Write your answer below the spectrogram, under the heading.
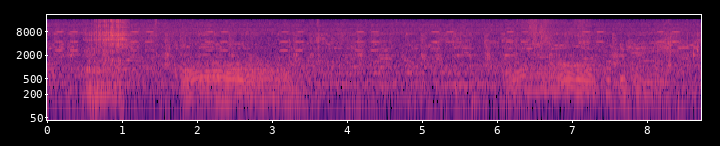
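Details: Russian Blue cat named Myu at a Nagoya animal clinic during veterinary treatment that includes light therapy, injections, tea tree oil moisturizing spray and brushing. It gives two drawn-out meows, each rising then falling, about four seconds apart, over quiet room noise.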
